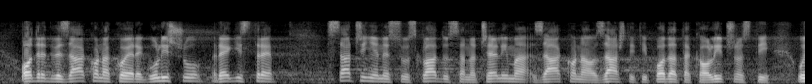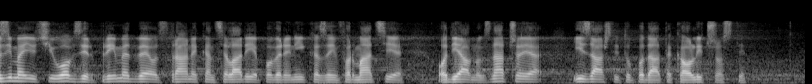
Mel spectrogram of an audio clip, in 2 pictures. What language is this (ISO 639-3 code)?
srp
